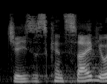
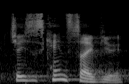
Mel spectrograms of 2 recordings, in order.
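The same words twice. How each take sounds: First: Said in the usual way. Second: "can" pressed firmly, the rest even; stress on can. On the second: Shown as a demonstration. Preacher insisting to the congregation, stress on "can". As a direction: lean hard on "can" as a truth. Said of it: "Again, these are all true".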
